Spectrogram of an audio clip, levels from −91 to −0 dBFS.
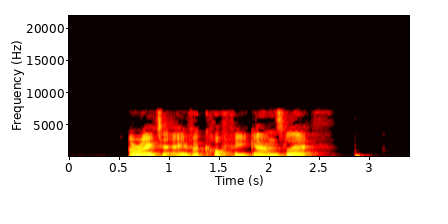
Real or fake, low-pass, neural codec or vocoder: real; 7.2 kHz; none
